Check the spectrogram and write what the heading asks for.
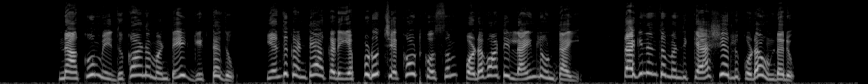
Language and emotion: Telugu, angry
